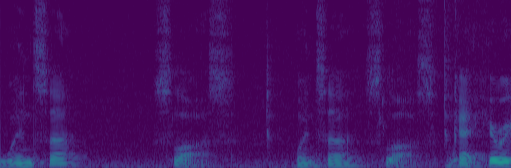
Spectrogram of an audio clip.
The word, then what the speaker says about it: Wenceslas: this which is good king wenceslas so say winsa sloss winsa sloss okay here we go 26 i'll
